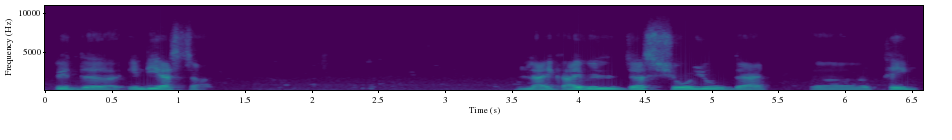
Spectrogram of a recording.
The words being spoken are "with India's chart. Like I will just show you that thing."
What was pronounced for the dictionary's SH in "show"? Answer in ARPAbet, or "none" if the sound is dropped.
SH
